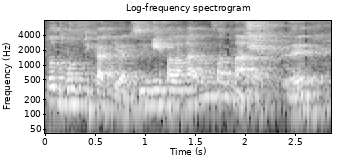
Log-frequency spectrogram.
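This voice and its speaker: A Brazilian pastor with a fairly high voice preaches in a loose, conversational way and keeps asking his listeners questions. His words ring through a church hall with a long, strong echo that trails after each phrase. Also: big pitch swings, racing, darkish tone. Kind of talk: sermon.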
